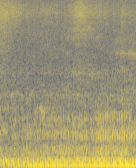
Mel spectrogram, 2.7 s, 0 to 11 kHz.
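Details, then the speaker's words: BMW 335i cold start the morning after spirited driving: screeching on startup, lumpy uneven idle dropping beats, heavy smoke and fuel use; lambda readings suggest cylinders four, five and six not firing. Cylinder misfire, fine again after a few days. "yeah it's not firing on four five and six I think is what that is"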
